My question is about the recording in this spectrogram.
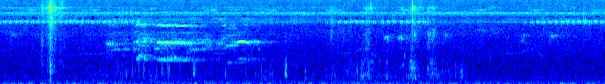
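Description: Red junglefowl calling faintly: one call about a second in, lasting about a second and a half, followed by scattered short rustles and knocks around four seconds in. A steady high insect trill runs underneath.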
